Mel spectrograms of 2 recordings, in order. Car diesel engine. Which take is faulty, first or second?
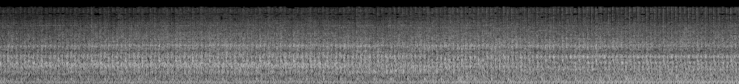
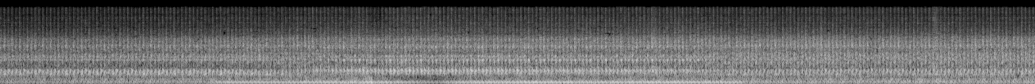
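first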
